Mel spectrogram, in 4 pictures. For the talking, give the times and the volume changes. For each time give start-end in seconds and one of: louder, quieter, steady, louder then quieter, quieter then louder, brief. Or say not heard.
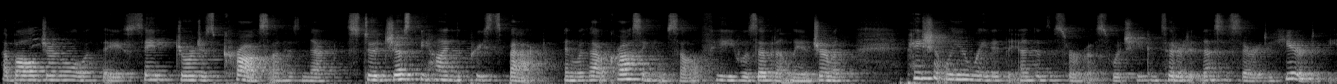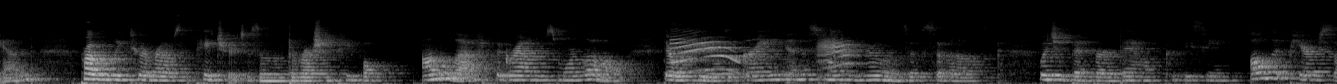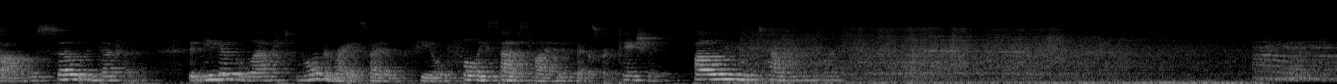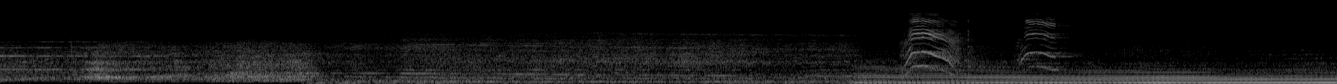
0.0-35.1 quieter.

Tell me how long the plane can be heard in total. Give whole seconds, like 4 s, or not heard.
20 s.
